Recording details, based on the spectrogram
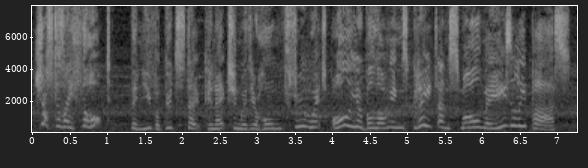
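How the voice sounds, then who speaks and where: A mischievous fantasy game pixie with a very high, lilting voice. She speaks like a leprechaun, theatrical and excitable, with a regal streak. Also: moderate pace, few pauses, a little hiss or hum. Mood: gleeful, commanding. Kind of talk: scripted fantasy video game acting.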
